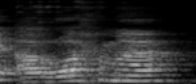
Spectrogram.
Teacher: हमारी जुबान पीछे ही रह जाती है हम जुबान को मजबूती से ऊपर मसूड़ों को लगाते ही नहीं है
